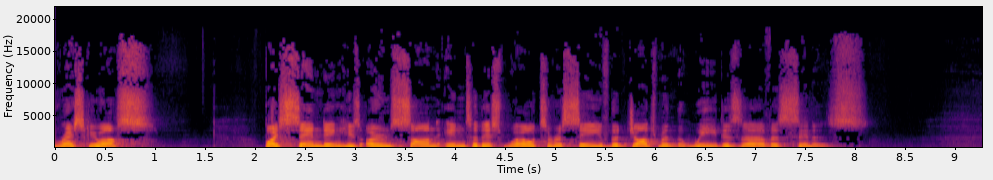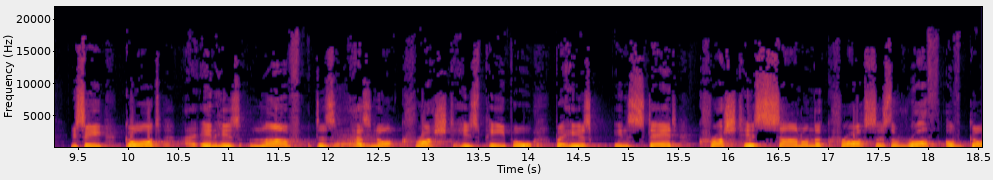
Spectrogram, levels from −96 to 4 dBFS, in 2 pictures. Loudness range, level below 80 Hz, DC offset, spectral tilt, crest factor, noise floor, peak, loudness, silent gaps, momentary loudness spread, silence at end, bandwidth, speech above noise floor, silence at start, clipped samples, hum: 6 LU; -56 dBFS; under 0.1%; -5.5 dB/octave; 16 dB; -72 dBFS; -8 dBFS; -24 LUFS; none; 8 LU; 0 s; 18 kHz; 48 dB; 0 s; under 0.1%; none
